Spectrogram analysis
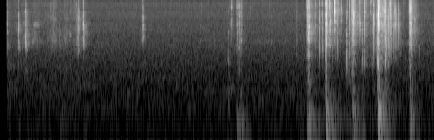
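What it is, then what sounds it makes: Dry, hard bar soap. A metal blade shaves and scrapes thin flakes off a purple, hand-sized, solid, dry bar of soap with a bubble pattern, held in the palm. After a few faint, sparse scrapes, a cluster of louder, crisp, bright scraping cracks follows, each short and dry with almost no ring.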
